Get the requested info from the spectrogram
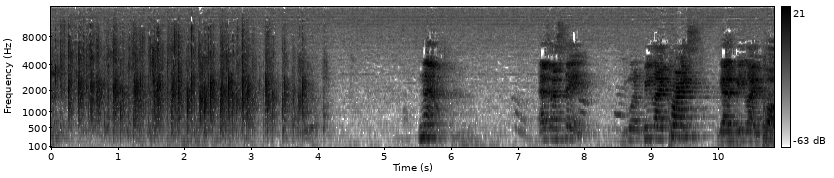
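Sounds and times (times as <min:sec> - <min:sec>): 
crowd hand clapping applause: 0:00.0 - 0:04.3
speech: 0:05.6 - 0:05.9, 0:08.9 - 0:10.8.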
